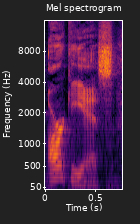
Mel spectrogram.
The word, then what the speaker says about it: Arceus: The most common English pronunciation is Arceus, because according to the anime dub's voice director Tom Wayland, they wanted to avoid the start of its name sounding like a foul word in British English.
